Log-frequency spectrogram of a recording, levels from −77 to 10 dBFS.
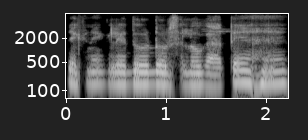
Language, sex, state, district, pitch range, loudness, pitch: Hindi, male, Bihar, Purnia, 140-150 Hz, -16 LUFS, 145 Hz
